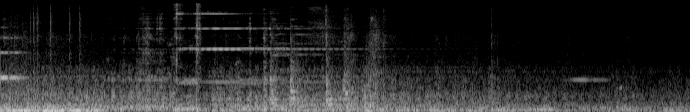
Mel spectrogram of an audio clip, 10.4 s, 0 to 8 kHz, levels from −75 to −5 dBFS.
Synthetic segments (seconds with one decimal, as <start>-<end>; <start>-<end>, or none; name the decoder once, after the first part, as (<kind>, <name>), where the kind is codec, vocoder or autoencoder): 1.6-3.0 (vocoder, HiFi-GAN); 3.6-4.3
